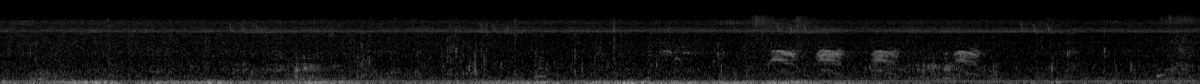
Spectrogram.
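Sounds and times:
bird calls: 7.6 - 10.6.

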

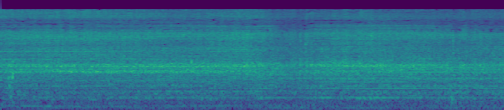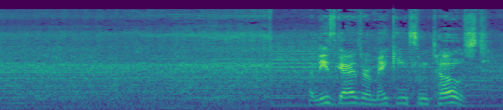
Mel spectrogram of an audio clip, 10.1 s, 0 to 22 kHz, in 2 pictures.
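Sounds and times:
restaurant room hum and hiss: 0.0 - 10.0.

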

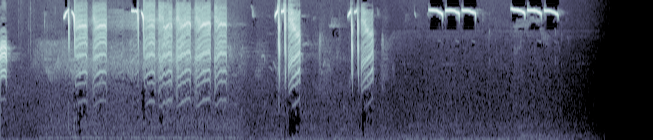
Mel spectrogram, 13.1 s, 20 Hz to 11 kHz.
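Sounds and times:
bird harsh raspy call: 0.0 - 7.8, 8.6 - 9.6, 10.2 - 11.2.

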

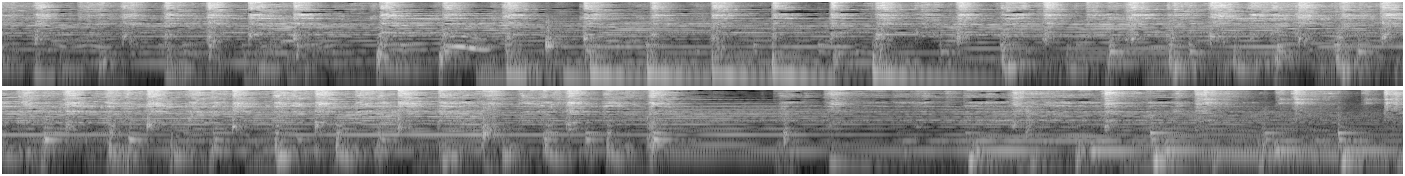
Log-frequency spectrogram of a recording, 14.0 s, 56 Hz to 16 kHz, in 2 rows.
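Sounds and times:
harmonium chords: 0.0 - 14.0.

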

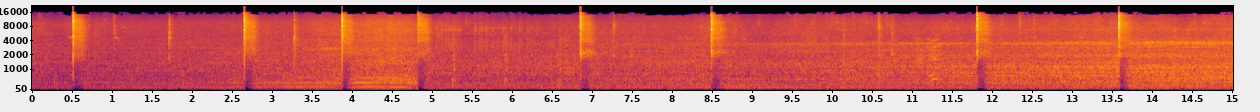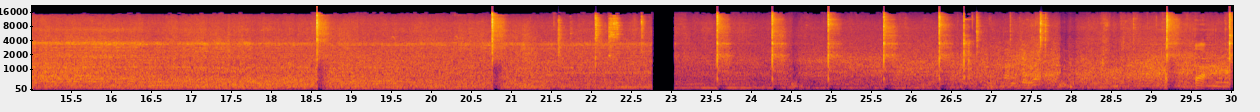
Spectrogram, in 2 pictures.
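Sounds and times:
steady rushing noise: 0.0 - 30.0
hammer striking hot steel: 0.5 - 1.9, 2.6 - 5.1, 6.6 - 7.4, 8.4 - 8.9, 10.0 - 12.7, 13.3 - 14.0, 18.5 - 18.8, 20.7 - 21.0, 21.6 - 22.8, 23.5 - 27.0, 27.6 - 27.8, 29.1 - 30.0.

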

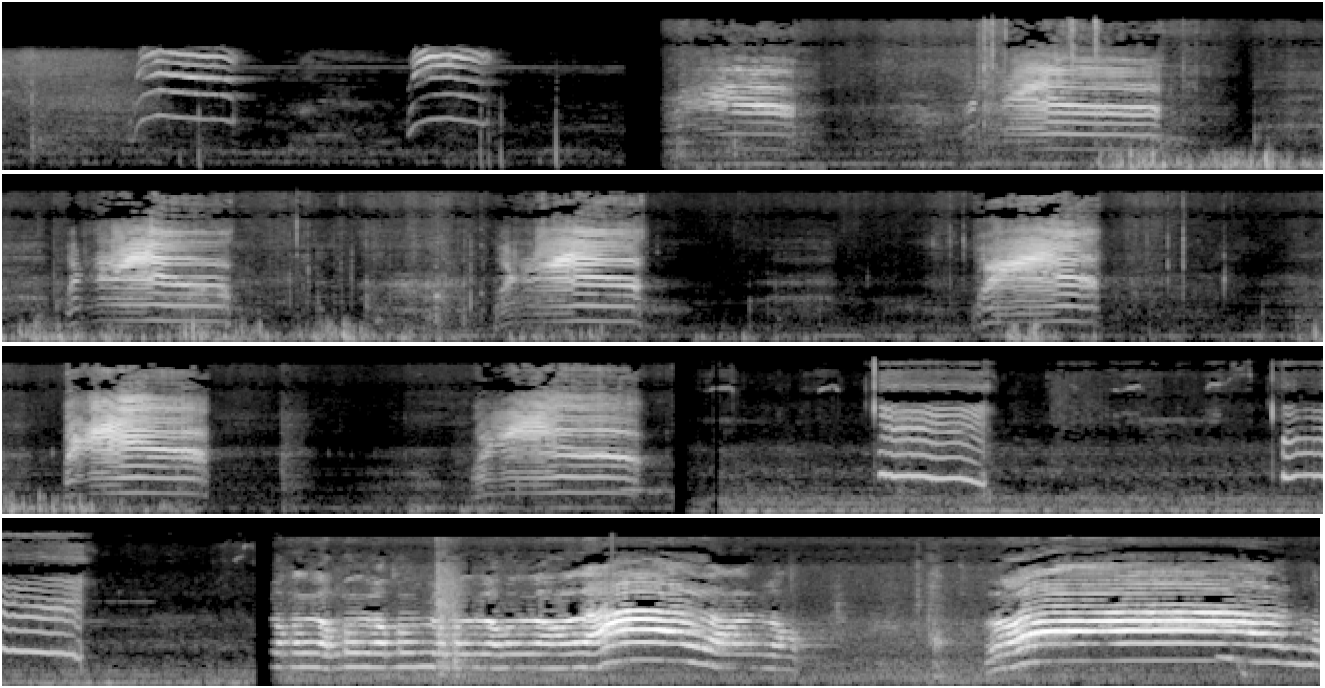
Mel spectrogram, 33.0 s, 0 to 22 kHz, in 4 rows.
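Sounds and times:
kitten meowing: 2.6 - 3.2, 22.0 - 22.7, 24.4 - 25.4
cat meowing: 4.2 - 5.0, 8.7 - 9.8, 11.4 - 12.3, 14.3 - 15.2, 16.9 - 17.8, 19.4 - 20.6, 22.0 - 22.7, 24.5 - 25.4, 30.9 - 33.0.

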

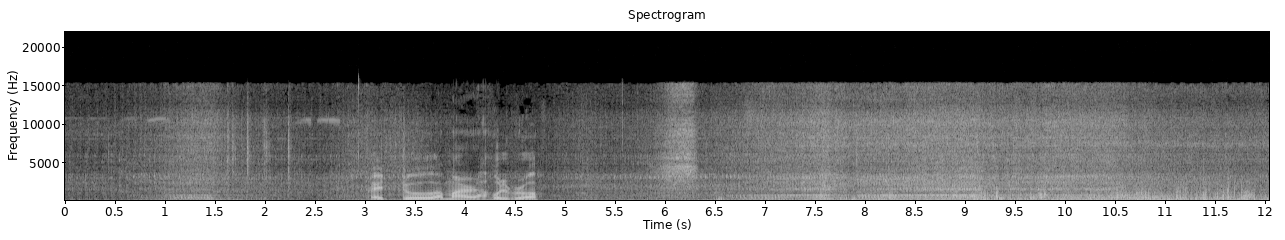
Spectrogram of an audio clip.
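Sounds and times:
motorcycle engine accelerating: 0.0 - 12.0.

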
